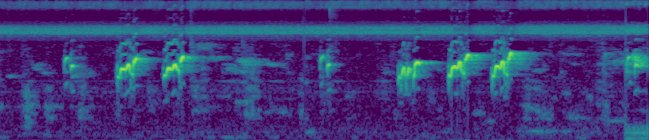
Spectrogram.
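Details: Sooty-headed bulbul singing to call a rival: short bubbly whistled phrases in clusters of two or three notes, pausing about a second between bursts, against a steady high electronic hum.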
